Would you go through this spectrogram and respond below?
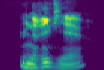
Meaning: a river (a large, winding stream that flows into a lake, bay, larger river, etc., but not into an ocean or sea)
- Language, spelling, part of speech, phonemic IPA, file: French, rivière, noun, /ʁi.vjɛʁ/, Fr-rivière.ogg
